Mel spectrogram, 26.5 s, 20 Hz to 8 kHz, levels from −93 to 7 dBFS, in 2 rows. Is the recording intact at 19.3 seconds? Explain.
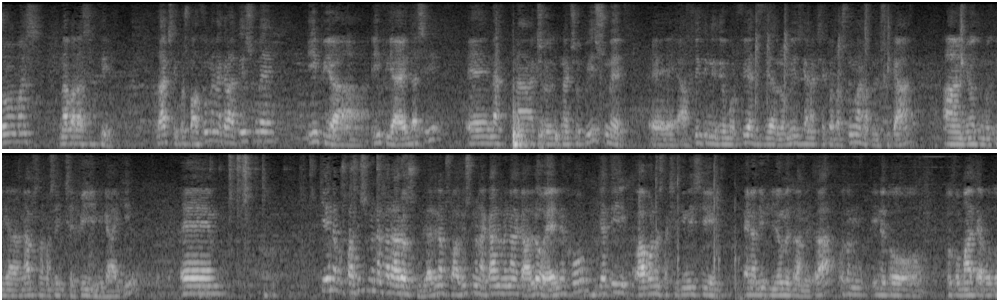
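Yes, the audio at 19.3 seconds is intact, with no dropout, click, distortion or other fault at that moment.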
